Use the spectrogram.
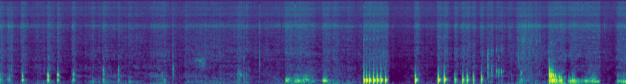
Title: Ravenous stomach rumbles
